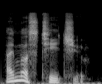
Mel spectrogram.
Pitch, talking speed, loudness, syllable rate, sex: 130 Hz, 235 wpm, -17 LUFS, 4.8 syllables/s, male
